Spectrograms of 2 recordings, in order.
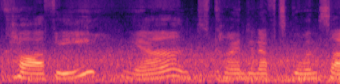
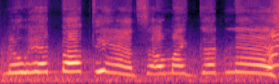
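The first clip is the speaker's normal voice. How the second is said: bursting out higher and louder in delight; excited exclaim; 10 semitones higher, 6 dB louder than usual. Real, not acted. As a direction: react with real glee at the bird. Excited reaction to the bird.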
